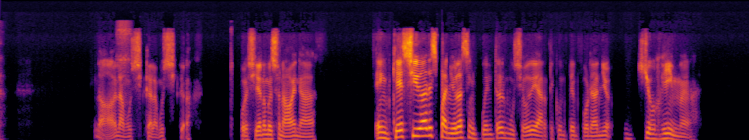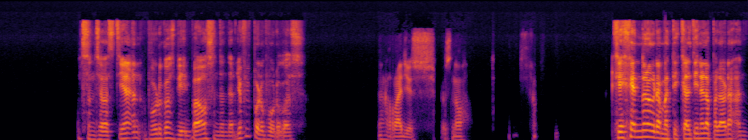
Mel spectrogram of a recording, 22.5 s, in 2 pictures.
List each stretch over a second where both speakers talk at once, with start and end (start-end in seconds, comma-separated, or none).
none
